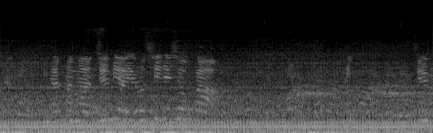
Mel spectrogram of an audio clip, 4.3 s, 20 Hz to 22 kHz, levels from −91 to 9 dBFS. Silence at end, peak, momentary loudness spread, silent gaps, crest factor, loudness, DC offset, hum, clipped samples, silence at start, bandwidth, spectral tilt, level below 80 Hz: 0 s; -20 dBFS; 2 LU; none; 12 dB; -37 LUFS; under 0.1%; none; under 0.1%; 0 s; 7.6 kHz; -7.5 dB/octave; -42 dBFS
